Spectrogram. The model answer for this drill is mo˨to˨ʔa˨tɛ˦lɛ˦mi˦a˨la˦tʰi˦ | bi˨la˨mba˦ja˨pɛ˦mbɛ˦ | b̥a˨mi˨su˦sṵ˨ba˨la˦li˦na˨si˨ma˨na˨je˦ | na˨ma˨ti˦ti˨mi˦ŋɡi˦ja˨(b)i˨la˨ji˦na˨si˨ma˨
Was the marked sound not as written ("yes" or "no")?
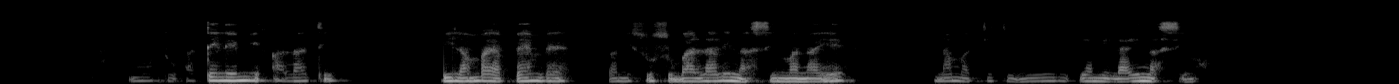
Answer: yes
